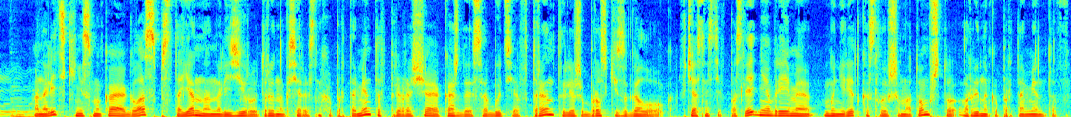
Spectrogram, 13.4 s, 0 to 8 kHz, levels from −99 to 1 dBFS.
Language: Russian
